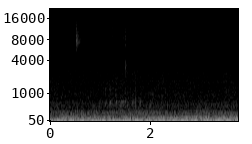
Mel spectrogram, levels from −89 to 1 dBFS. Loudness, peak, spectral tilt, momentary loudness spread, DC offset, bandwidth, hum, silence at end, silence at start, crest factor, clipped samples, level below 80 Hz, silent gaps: -54 LUFS; -34 dBFS; -6 dB/octave; 2 LU; under 0.1%; 15.5 kHz; none; 0 s; 0 s; 12 dB; under 0.1%; -46 dBFS; none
